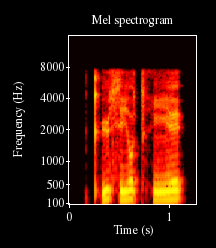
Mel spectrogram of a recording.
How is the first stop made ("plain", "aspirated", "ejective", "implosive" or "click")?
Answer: ejective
